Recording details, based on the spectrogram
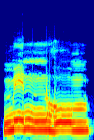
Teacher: زر من নুন সাকিনের পরে ইজহারের হরফ হা আসছে এই কারণে এই নুন সাকিনকে গুন্নাহ ছাড়া স্পষ্ট করিয়া পড়ব।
